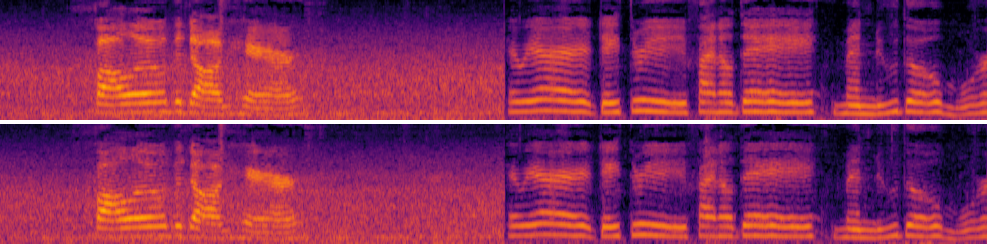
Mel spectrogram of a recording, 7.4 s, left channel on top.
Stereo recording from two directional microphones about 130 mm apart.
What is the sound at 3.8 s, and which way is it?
Speech, 25° left (ahead or behind).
